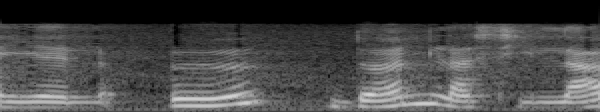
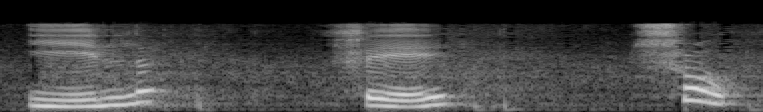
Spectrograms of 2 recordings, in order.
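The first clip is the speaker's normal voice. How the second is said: "Il fait chaud" split into single words; much slower than usual. Shown as a demonstration. Teacher reads the sentence word by word for pupils. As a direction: read "Il fait chaud" one word at a time. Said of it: "Qu'est-ce que j'ai écrit?".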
